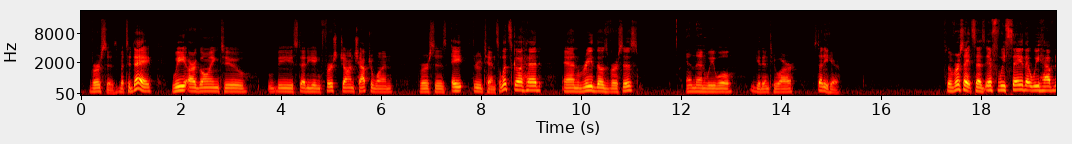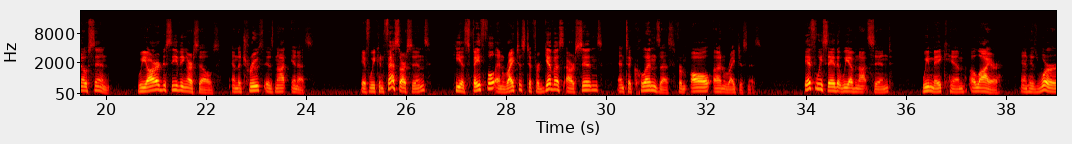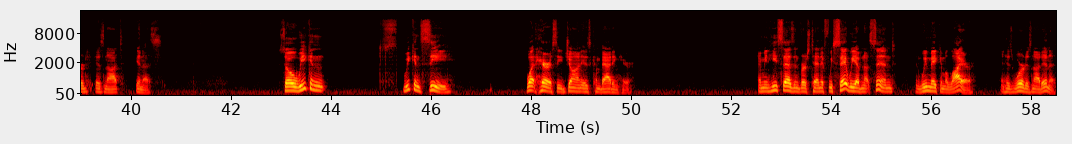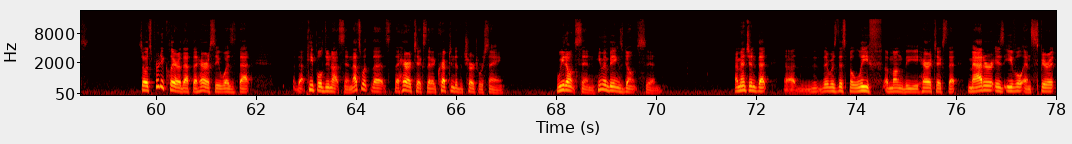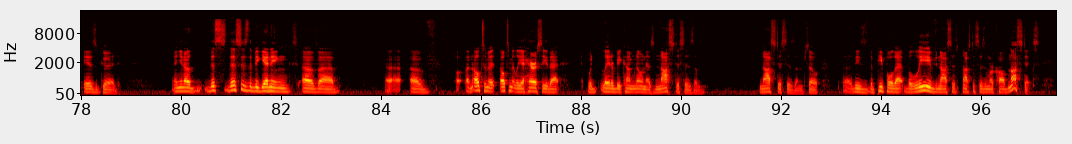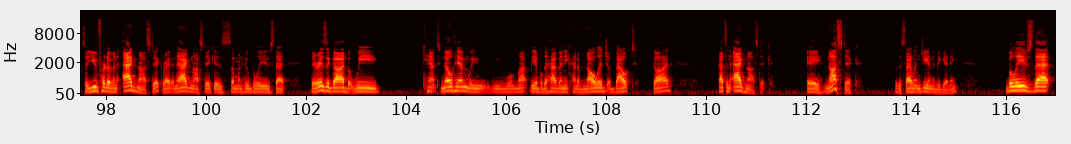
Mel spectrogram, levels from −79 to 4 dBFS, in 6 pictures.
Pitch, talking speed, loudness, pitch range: 115 Hz, 145 wpm, -33 LUFS, 100-140 Hz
